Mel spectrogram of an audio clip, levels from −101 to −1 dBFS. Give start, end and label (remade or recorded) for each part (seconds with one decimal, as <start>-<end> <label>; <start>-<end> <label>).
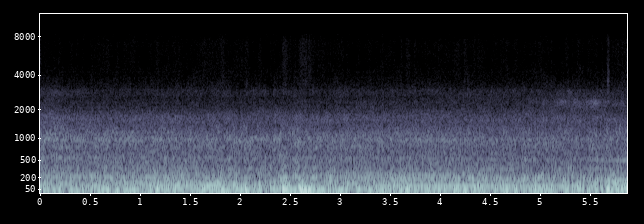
0.0-1.4 recorded; 1.4-3.0 remade; 3.0-5.0 recorded; 5.0-5.9 remade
